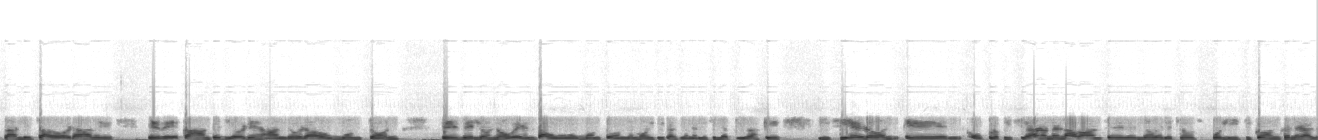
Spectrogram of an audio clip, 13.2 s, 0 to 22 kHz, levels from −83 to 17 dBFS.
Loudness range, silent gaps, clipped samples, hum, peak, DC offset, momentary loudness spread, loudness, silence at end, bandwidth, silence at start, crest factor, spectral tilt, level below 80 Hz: 1 LU; none; under 0.1%; none; 0 dBFS; under 0.1%; 4 LU; -13 LUFS; 0 s; 5.4 kHz; 0.05 s; 12 dB; -8 dB/octave; -38 dBFS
